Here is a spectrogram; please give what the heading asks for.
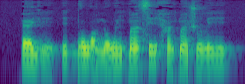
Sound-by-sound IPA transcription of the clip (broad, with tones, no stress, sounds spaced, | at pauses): ɛ˧ j i˨ | i˧ ɡ͡b o˧ w ɔ˨ n o˨˦ w ĩ˧ k͡p ã˧ s i˦ h ã˧ k͡p ã˧ ʃ u˧ l i˧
